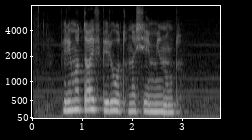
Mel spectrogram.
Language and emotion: Russian, neutral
